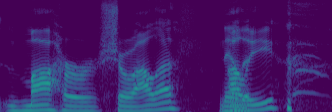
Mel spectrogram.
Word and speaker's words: Mahershala Ali: was I can't pronounce this poor guy's name. I'm sorry. It's Mahershala Ali.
